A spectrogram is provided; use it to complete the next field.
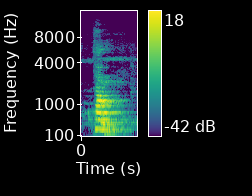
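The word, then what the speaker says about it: thumb: Third आता है थम।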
